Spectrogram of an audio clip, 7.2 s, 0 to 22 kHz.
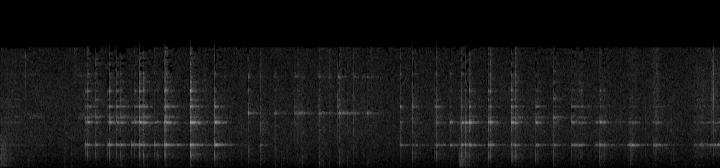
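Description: An empty glass swing-top bottle with a black label, lying on a book, is tapped and scratched with long nails and fingertips. A quick, uneven run of light, bright clinks carries a short high ring near 3 kHz, with soft scratchy rustles between the taps.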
